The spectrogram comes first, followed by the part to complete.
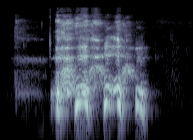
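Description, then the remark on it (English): A short coughing fit: four harsh coughs in quick succession, preceded by a faint breathy rasp and followed by silence. “I'm going to go sneak and grab cough drops while you read this next story.”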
